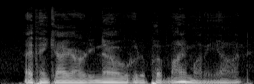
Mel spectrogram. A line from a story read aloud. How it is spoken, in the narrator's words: he said softly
